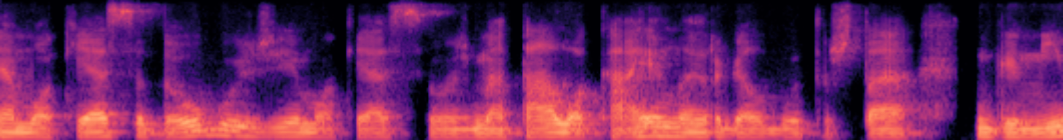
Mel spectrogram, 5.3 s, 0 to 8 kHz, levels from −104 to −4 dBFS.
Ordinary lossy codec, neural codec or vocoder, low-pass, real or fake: Opus, 24 kbps; none; 7.2 kHz; real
